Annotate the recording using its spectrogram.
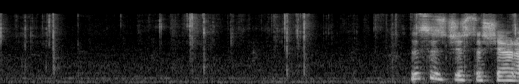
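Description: Paper rustles and crinkles softly under fingers.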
